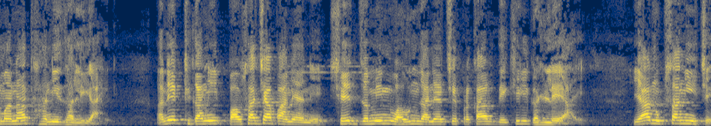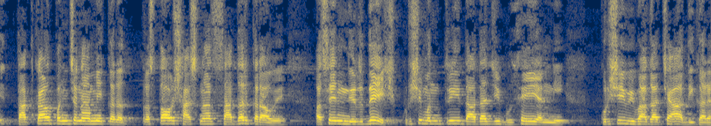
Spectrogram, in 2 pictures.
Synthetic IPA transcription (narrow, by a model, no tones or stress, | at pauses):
manat̪ɦaniːd͡zʱaliːa̰ɦe | ə̰nek̚ʈʰikaɽ̃iːpawsat͡ɕjapaɳjaneɕet̪d͡zəmiːnʋaɦuːnd͡zaɳjat͡sepɾəkaɾd̪ekʰiːlɡʱəɽlea̰ɦḛ | januksanit͡sḛt̪at̪kaɭpəɲt͡ɕənamekəɾət̪̚pɾəst̪aʋɕasnat̪sad̪əɾkəɾaʋe | əseniɾd̪eɕkɾuɕimənt̪ɾiːd̪ad̪ad͡ʑiːbʱusejanːiː | kɾuɕiːʋibʱaɡat͡ɕjaəd̪ʱikaɾj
